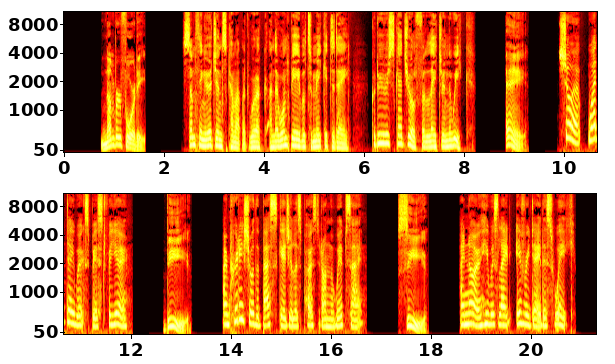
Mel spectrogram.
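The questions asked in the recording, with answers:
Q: Something urgent's come up at work and I won't be able to make it today. Could we reschedule for later in the week?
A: A: Sure, what day works best for you?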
